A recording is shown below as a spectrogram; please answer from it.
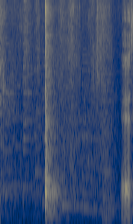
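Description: A single sharp knock about two-thirds of a second in, as a plastic squeeze bottle is set down on a wooden chopping board, over soft background guitar music.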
